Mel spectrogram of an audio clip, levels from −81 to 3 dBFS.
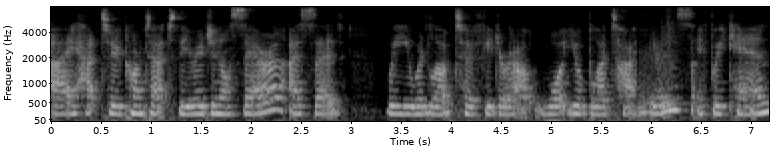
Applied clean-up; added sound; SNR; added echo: neural separator model SepFormer DNS4.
